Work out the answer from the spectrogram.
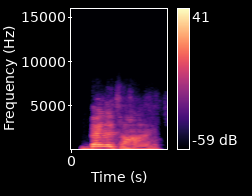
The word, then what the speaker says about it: Benetton: And this is a United Colors of, how do you pronounce it? Benetton.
